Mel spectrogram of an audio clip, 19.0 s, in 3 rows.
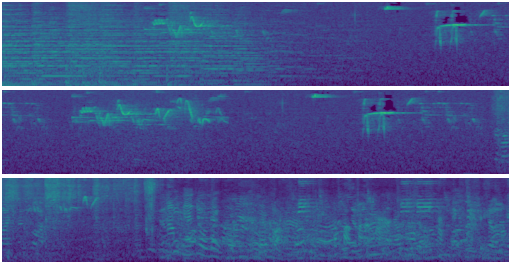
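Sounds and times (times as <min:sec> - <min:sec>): music: 0:00.0 - 0:04.6
small birds chirping and whistling: 0:01.8 - 0:03.7, 0:04.8 - 0:09.2, 0:10.2 - 0:14.1.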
